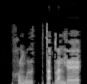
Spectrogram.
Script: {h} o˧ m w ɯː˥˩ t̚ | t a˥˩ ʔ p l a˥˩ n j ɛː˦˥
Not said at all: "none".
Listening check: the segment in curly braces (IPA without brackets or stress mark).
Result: h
